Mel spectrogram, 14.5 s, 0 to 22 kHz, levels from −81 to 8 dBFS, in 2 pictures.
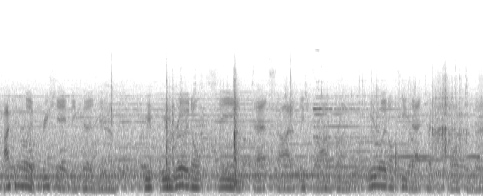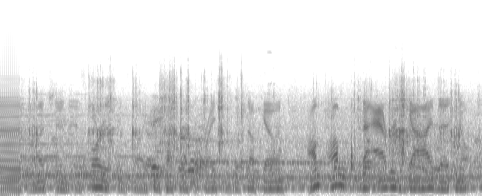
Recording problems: muffled; very; fading above 3 kHz
machinery noise; loud; throughout; 1 dB below the speech
background music; loud; throughout; 6 dB below the speech
audio freezing; at 7 s

